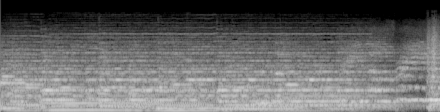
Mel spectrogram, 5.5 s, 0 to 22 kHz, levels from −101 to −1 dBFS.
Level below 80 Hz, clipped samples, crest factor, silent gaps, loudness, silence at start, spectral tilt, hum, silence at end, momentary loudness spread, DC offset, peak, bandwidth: -38 dBFS; under 0.1%; 14 dB; none; -23 LUFS; 0 s; -6 dB/octave; none; 0 s; 3 LU; under 0.1%; -10 dBFS; 10 kHz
